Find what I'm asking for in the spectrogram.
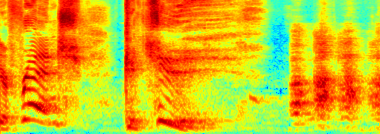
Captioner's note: interesting French accent; laughing in the background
